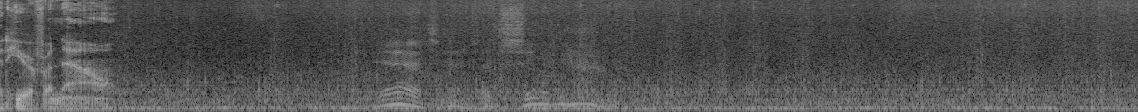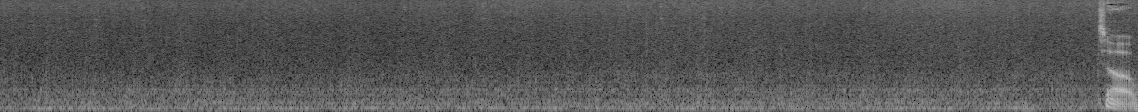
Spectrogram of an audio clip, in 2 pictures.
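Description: A torch flame crackles and hisses softly.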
